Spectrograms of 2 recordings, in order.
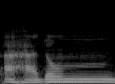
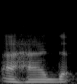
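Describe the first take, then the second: First: The word ends with an added m sound. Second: The word ends on a plain d sound. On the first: The recitation runs straight into the next chapter. "نون تبدیل میشه به میم" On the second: The recitation stops after this word. "در هنگام وقف کردن اصلا این نه واو نه میم هیچ کدومشون اینجا خوانده نمیشه"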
